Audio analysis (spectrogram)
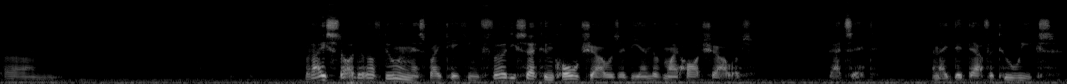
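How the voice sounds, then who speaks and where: A middle-aged man talking casually and reflectively in a vlog, with an earnest, measured, halting delivery. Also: husky. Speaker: cold exposure vlogger. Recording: steady background noise, ambient rumble.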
